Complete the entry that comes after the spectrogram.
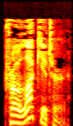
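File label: "prolocutor", British English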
